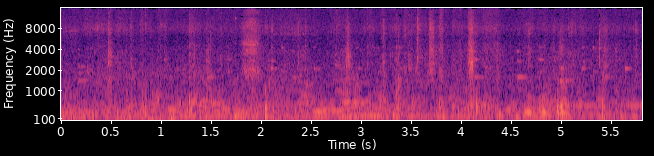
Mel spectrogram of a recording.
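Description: A crowd of men murmur and talk nearby outdoors.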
